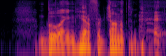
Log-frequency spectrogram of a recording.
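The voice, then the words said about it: Good put-on Russian accent. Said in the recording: “That's a very good Russian accent. ... That is good.”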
